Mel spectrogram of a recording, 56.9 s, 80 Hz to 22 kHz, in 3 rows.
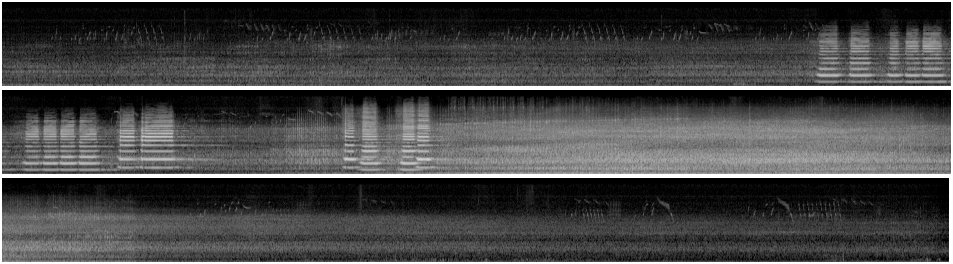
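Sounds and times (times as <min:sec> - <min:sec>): diesel locomotive engines: 0:00.0 - 0:56.9
train wheels passing: 0:00.0 - 0:56.9
two-tone locomotive horn blasts: 0:16.2 - 0:23.4, 0:25.8 - 0:28.2.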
